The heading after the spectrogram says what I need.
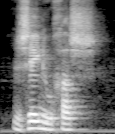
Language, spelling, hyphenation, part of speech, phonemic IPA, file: Dutch, zenuwgas, ze‧nuw‧gas, noun, /ˈzeː.nyu̯ˌɣɑs/, Nl-zenuwgas.ogg
- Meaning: a nerve gas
